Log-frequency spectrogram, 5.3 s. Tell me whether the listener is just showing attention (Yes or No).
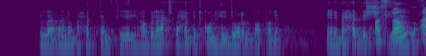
No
